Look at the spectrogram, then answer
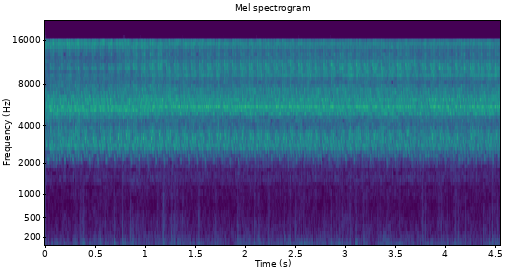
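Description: A Mecopoda niponensis bush cricket gives a loud, unbroken, high rasping buzz like a small engine running.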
